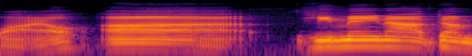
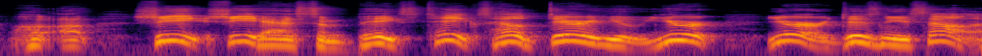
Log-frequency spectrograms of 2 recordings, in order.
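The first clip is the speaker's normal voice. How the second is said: slow, higher, stammering mock outrage; mock triggered fan; 4 semitones higher, slower than usual. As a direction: stutter out a parody of an offended fan. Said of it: "Just like".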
